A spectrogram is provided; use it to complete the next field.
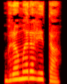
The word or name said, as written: ಭ್ರಮರಹಿತ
